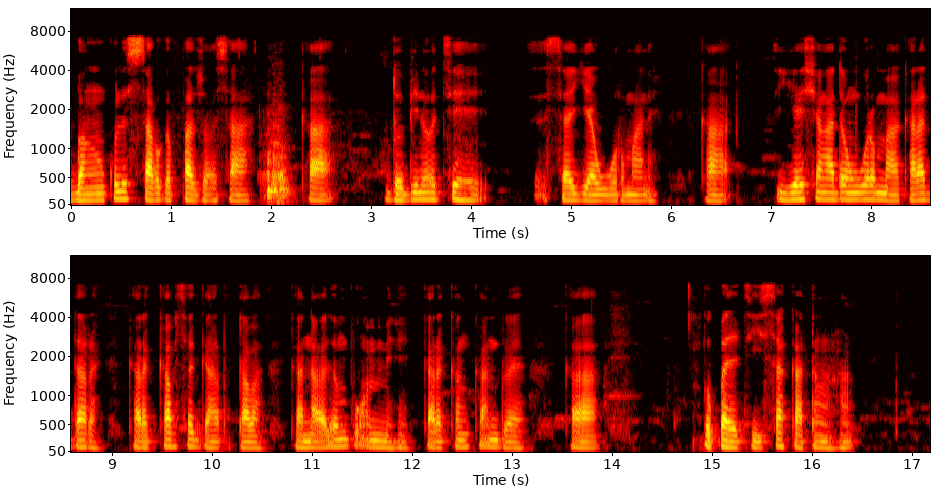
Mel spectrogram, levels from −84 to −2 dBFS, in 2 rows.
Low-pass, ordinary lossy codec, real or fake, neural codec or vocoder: 7.2 kHz; AAC, 64 kbps; real; none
